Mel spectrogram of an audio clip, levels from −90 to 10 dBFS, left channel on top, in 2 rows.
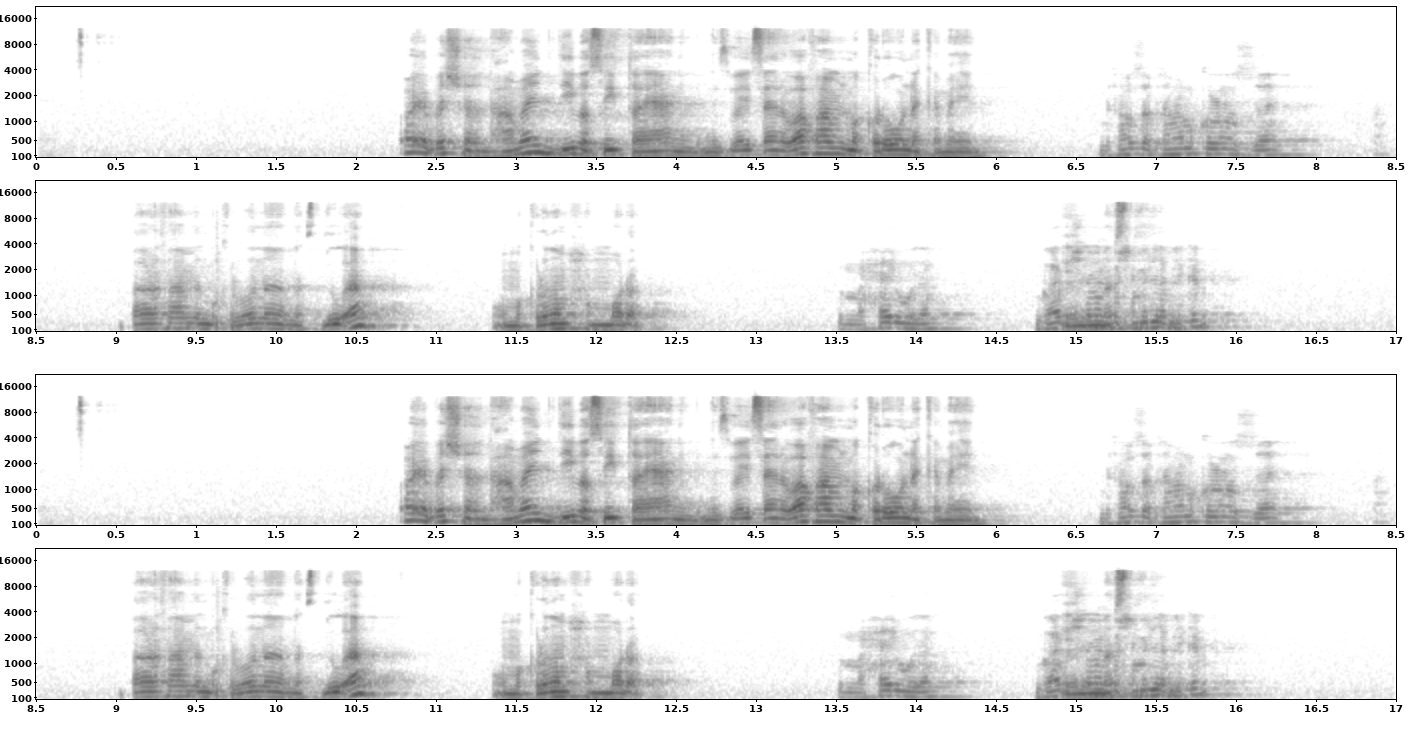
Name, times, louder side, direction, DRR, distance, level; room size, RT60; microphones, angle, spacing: voice 1, 2.3-5.9 9.1-10.6 11.4-12.3 14.9-15.6, right 1 dB, 15° right, 1.3 m, -32 dB
voice 2, 6.6-7.8 9.6-9.8 11.7-11.9 13.5-14.2 14.7-15.8, equal, 5° left, 2.0 m, -41 dB
30.0 x 22.0 x 8.7 m
head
